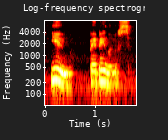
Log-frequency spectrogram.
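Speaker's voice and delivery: pirate guard ordering her back; barked. Acted. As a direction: bark at the prisoner. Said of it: "the Mulvanian barked at Fidelia".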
